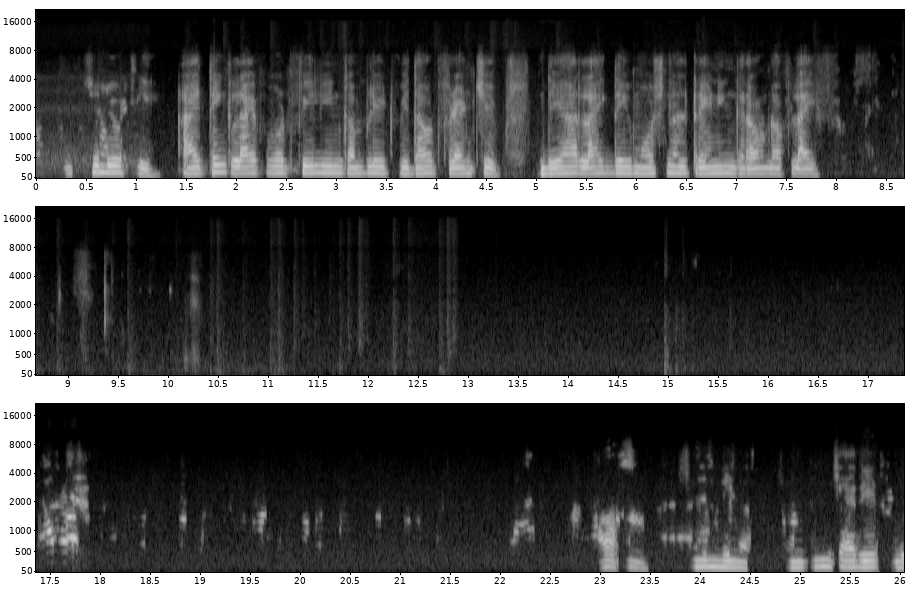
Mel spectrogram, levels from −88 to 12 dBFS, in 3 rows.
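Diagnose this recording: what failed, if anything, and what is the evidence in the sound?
Other side's voice leaking through, at 0.0 to 0.93 s about 15 dB under the speech, and from 17.37 s to the end at about 5 dB under: likely residual loudspeaker echo the canceller failed to subtract.

Speech suppressed in double talk at 0.24 to 1.06 s, dipping around 20 dB for roughly half a second, and from 22.73 s onward, by around 25 dB: likely call processing attenuating both talkers during overlap.

Background gated by the echo canceller at 13.24 to 13.91 s and 16.49 to 19.26 s, dropping about 15 dB, and at 20.28 to 20.71 s by about 7 dB, as microphone suppression clamps during far-end playback.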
